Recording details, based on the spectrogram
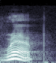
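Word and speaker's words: wrap: 뜻이 되겠습니다라고 하시면 되겠고요 이때 맨 앞에 있는는 는 무음이라 이번 단어에서는 발음이 되지 않습니다 품사는 동사 뜻은 포장하다라는 뜻을 가지고 있고요 활용 문장 보시겠습니다 Please wap 포장해 주세요 this gift이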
